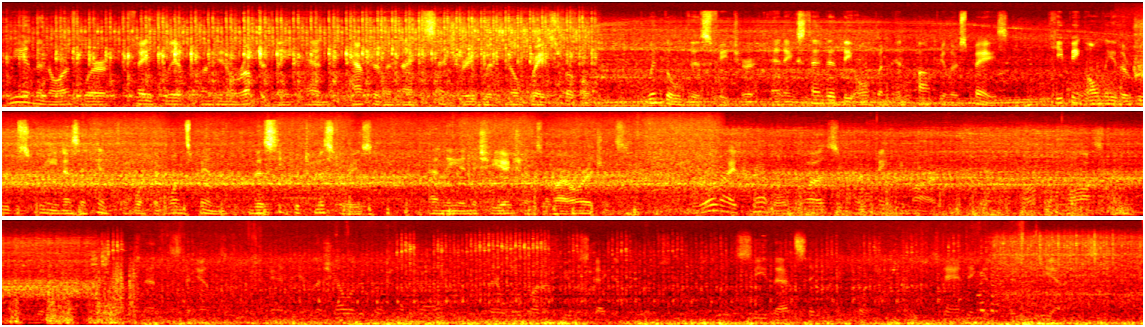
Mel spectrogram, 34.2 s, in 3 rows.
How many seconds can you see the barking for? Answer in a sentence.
The barking can't be heard in this clip.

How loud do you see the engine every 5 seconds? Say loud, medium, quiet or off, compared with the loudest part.
loud, loud, loud, loud, medium, medium, medium.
